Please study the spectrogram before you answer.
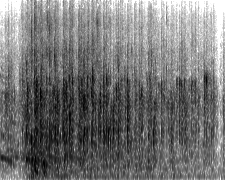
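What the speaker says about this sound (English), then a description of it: "Big round of applause for Jay Yamaki." A live rap battle crowd in Tokyo claps for a UK battler, a steady wash of applause that holds for several seconds, fairly loud and dense, then thins out at the end.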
